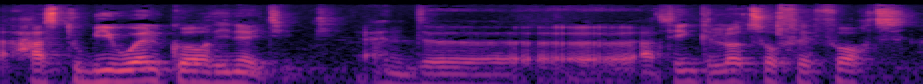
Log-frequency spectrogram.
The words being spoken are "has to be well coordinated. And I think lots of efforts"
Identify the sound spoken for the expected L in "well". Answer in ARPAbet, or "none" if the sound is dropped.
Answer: L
